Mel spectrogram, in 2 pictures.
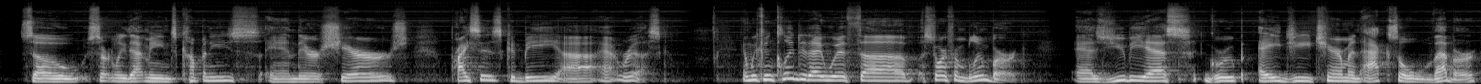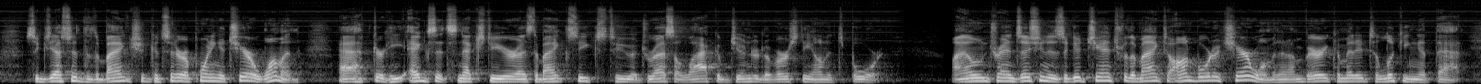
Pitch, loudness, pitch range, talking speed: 155 Hz, -18 LUFS, 135-175 Hz, 165 wpm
